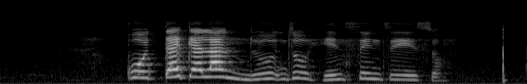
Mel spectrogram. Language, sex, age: Tsonga, female, 22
